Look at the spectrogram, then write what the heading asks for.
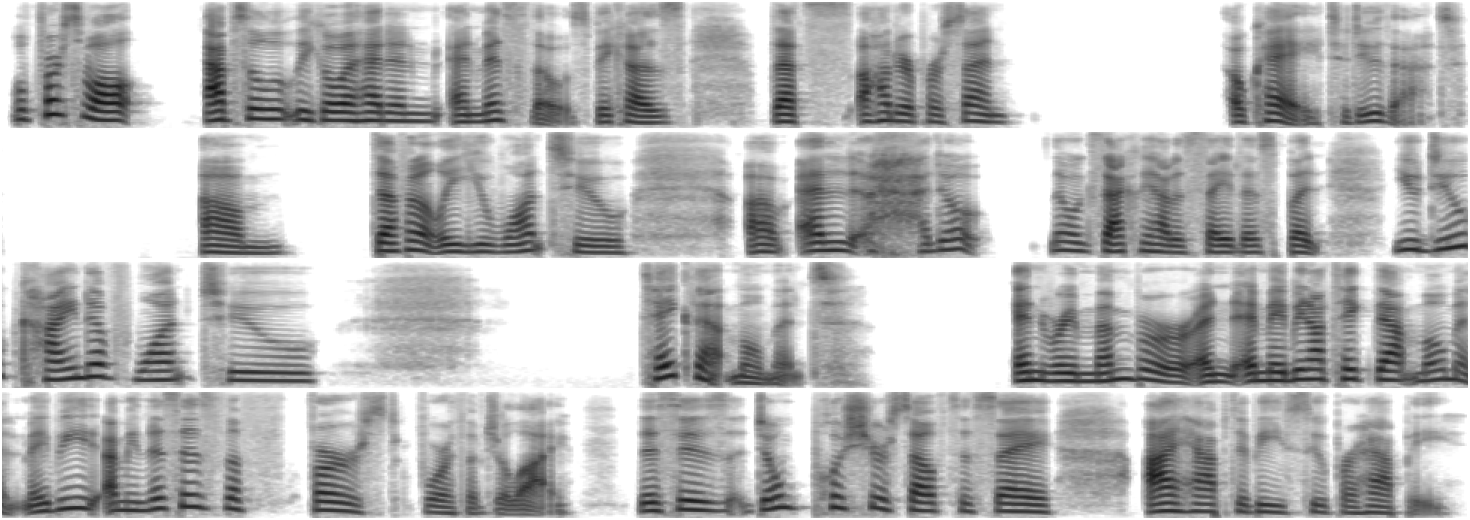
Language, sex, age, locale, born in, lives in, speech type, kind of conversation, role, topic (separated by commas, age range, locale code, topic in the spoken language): English, female, 50-54, en-US, United States, United States, conversation, advice, advisor, How can I cope with grief and find moments of comfort during the holidays?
